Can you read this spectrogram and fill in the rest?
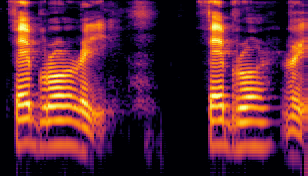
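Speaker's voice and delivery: "February" slowly as FEB-roo-ree; correct pronunciation. Shown as a demonstration. Teacher introduces word number five, slow careful pronunciation. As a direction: sound the R after the B in "February", drawn out. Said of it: "You pronounce the R sound".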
